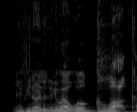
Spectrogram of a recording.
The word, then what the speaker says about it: Will Gluck: If you know anything about Will Gluck, I say that. I got to say it like that because his name gets messed up a lot.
